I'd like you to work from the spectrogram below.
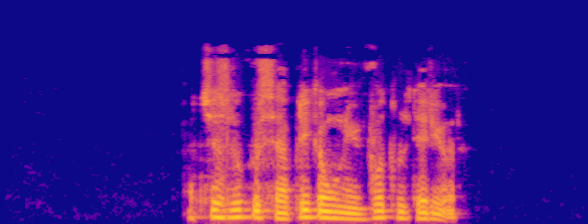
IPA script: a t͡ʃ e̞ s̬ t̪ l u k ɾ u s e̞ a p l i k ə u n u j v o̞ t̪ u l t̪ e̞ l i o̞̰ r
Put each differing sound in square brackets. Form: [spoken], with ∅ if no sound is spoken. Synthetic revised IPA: a t͡ʃ e̞ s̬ t̪ l u k ɾ u s e̞ a p l i k ə u n u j v o̞ t̪ u l t̪ e̞ [ɾ] i o̞̰ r

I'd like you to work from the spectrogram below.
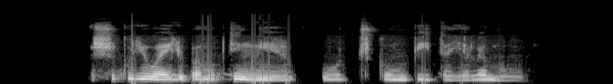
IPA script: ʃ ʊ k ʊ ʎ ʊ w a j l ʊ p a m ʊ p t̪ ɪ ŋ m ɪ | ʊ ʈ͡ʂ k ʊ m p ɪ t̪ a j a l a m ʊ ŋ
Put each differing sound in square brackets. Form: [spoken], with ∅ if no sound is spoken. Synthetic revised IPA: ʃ ʊ k ʊ ʎ ʊ w a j l ʊ p a m ʊ p t̪ ɪ ŋ m ɪ | ʊ ʈ͡ʂ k ʊ m p ɪ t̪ a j a l a m ʊ ŋ

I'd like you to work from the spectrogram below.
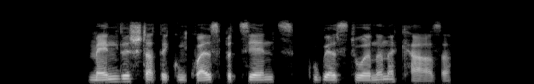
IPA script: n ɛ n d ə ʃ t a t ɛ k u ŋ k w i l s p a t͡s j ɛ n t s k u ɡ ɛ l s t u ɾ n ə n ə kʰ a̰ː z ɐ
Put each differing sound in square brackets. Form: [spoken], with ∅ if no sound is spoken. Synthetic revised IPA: [m] ɛ n d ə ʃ t a t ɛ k u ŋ k w [ɛ] l s p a t͡s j ɛ n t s k u ɡ ɛ l s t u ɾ n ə n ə kʰ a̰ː z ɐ

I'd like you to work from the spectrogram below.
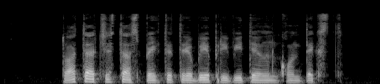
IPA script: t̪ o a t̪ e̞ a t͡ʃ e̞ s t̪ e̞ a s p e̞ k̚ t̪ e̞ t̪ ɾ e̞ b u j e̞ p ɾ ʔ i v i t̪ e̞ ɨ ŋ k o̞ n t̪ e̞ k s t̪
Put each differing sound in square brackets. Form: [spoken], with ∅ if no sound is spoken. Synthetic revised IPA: t̪ o a t̪ e̞ a t͡ʃ e̞ s t̪ e̞ a s p e̞ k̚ t̪ e̞ t̪ ɾ e̞ b u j e̞ p ɾ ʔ i v i t̪ e̞ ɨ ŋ k o̞ n t̪ e̞ k s t̪

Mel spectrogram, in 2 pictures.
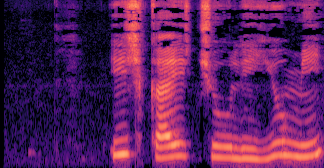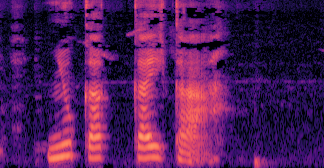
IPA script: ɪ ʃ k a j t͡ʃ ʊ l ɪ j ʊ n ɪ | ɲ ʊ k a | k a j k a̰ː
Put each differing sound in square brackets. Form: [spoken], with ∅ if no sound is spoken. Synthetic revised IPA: ɪ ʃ k a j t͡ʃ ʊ l ɪ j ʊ [m] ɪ | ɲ ʊ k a | k a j k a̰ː

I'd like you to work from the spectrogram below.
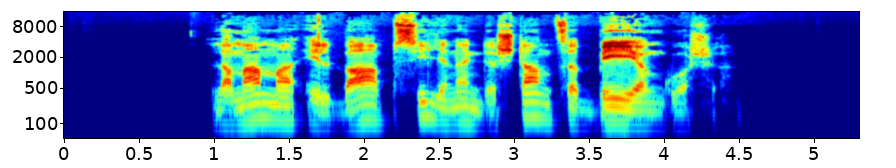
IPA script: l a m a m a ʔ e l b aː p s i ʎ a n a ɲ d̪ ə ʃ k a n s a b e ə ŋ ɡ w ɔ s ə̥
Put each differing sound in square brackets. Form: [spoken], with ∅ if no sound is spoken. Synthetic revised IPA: l a m a m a ʔ e l b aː p s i ʎ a n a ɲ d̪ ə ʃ [t] a n [t͡s] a b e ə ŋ ɡ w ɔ [ʃ] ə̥

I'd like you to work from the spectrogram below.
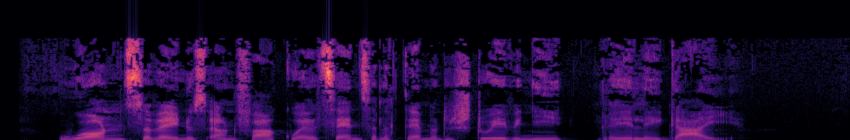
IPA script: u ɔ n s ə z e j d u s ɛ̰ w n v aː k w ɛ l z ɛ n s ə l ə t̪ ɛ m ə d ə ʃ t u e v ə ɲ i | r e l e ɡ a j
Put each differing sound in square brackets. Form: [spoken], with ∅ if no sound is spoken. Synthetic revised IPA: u ɔ n s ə [v] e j [n] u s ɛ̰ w n [f] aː k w ɛ l [s] ɛ n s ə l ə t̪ ɛ m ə d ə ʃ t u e v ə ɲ i | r e l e ɡ a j

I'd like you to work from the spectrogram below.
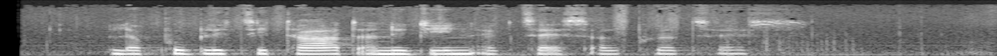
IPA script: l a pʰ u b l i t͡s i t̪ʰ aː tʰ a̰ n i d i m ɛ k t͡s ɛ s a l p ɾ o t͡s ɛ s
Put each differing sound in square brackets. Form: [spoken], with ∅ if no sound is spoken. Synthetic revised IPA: l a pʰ u b l i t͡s i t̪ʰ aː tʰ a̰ n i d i [n] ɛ k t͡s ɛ s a l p ɾ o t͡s ɛ s

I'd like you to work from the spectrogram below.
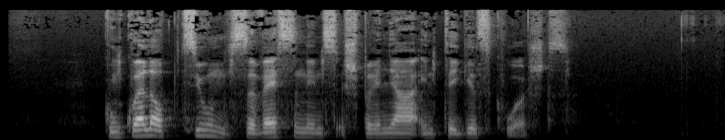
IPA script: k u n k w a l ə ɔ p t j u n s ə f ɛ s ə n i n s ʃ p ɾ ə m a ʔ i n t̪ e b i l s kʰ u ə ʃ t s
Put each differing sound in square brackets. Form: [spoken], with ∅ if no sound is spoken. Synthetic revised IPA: k u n k w [ɛ] l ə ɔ p [t͡s] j u n s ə [v] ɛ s ə n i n s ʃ p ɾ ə [ɲ] a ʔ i n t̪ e [ɡ] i l s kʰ u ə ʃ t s

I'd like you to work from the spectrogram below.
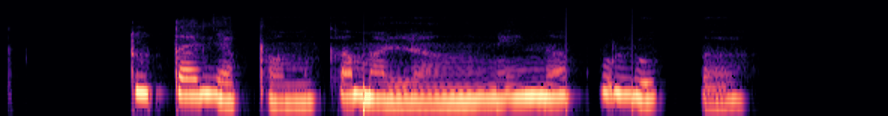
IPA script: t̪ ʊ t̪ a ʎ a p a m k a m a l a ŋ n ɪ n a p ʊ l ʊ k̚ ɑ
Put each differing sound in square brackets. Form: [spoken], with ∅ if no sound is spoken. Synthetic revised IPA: t̪ ʊ t̪ a ʎ a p a m k a m a l a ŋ n ɪ n a [k] ʊ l ʊ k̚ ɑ

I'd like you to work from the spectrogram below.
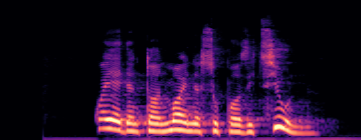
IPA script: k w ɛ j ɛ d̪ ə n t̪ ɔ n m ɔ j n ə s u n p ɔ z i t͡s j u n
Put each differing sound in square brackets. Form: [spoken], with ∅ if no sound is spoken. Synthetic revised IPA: k w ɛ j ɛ d̪ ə n t̪ ɔ n m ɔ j n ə s u [∅] p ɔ z i t͡s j u n

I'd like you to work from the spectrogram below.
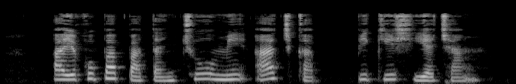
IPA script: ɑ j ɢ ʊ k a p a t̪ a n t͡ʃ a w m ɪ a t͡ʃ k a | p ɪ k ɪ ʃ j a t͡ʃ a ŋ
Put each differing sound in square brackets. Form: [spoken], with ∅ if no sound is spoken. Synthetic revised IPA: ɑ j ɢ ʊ [p] a p a t̪ a n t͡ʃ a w m ɪ a t͡ʃ k a | p ɪ k ɪ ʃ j a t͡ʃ a ŋ

